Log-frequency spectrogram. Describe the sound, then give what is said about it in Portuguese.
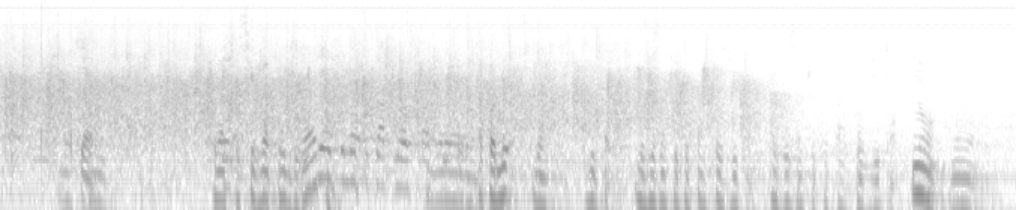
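A church audience applauding: a dense, sustained wash of many hands clapping with voices speaking over it. The clapping thins out and fades near the end. “Dá um aplauso a Deus pela vida dos nossos irmãos.”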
